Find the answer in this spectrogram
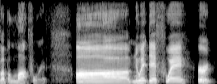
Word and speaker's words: Nuit de Feu: Nuit de Feu, or Nuit de Feu, I believe is how you say it.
